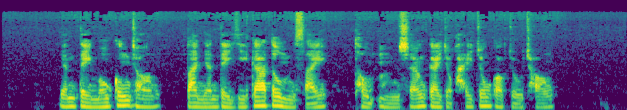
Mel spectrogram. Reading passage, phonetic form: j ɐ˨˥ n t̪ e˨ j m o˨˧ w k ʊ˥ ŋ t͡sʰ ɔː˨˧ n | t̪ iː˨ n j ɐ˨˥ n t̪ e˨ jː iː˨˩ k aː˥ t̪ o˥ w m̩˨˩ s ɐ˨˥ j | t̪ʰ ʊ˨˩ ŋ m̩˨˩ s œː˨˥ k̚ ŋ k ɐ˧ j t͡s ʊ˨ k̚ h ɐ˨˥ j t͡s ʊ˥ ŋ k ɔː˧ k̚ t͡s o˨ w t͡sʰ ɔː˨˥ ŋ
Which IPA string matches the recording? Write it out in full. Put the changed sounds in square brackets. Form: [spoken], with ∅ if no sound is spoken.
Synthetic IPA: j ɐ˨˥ n t̪ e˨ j m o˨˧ w k ʊ˥ ŋ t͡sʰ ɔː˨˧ [ŋ] | t̪ [aː˨] n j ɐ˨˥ n t̪ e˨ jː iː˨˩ k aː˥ t̪ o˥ w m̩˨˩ s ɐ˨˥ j | t̪ʰ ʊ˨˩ ŋ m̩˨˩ s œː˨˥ [∅] ŋ k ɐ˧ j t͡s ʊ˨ k̚ h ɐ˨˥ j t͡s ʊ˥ ŋ k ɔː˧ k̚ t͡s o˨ w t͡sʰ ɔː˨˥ ŋ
